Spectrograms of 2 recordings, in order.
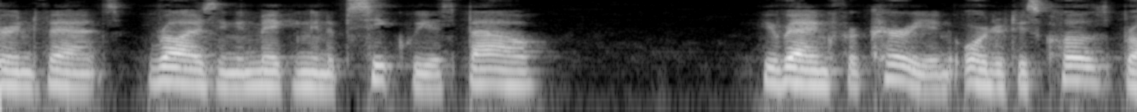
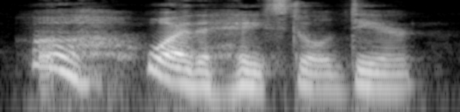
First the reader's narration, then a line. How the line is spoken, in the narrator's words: Vance asked, yawning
